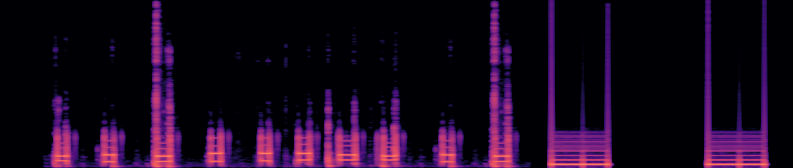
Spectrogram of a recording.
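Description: A rapid series of about ten short touch-tone beeps as a telephone number is dialed for a call to Berlin, followed by two longer, evenly spaced ringing tones on the line. No one speaks.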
